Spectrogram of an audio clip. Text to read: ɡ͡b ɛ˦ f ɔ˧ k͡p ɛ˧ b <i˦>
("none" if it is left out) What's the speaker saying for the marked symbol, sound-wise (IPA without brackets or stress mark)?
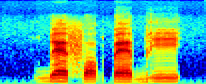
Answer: i˦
